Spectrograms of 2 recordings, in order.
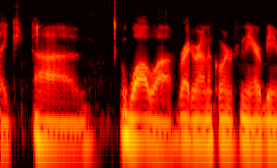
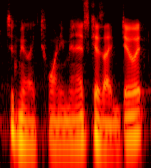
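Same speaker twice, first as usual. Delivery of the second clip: ordinary delivery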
